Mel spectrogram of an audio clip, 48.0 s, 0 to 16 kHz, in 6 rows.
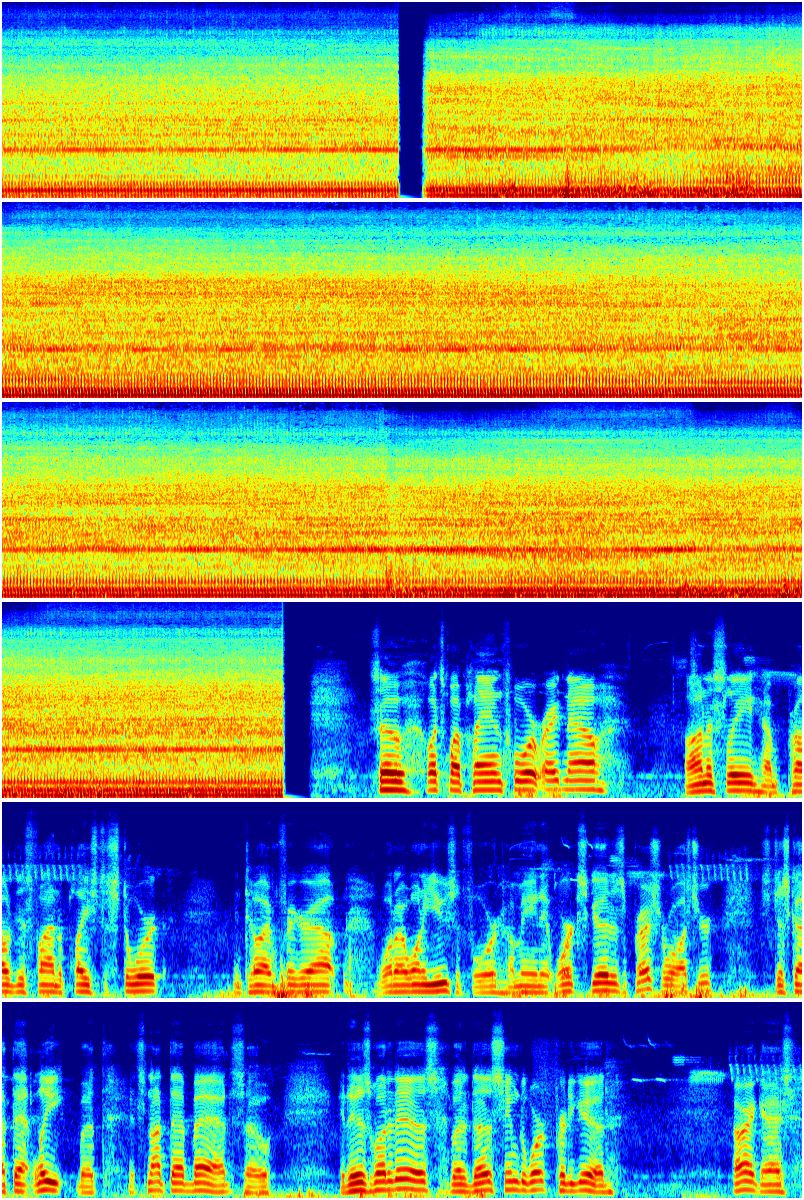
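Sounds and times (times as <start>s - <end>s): pressure washer engine running: 0.0s - 26.8s.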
